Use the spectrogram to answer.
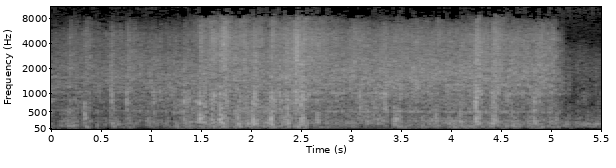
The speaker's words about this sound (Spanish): Al día siguiente el tren continúa su trayecto.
